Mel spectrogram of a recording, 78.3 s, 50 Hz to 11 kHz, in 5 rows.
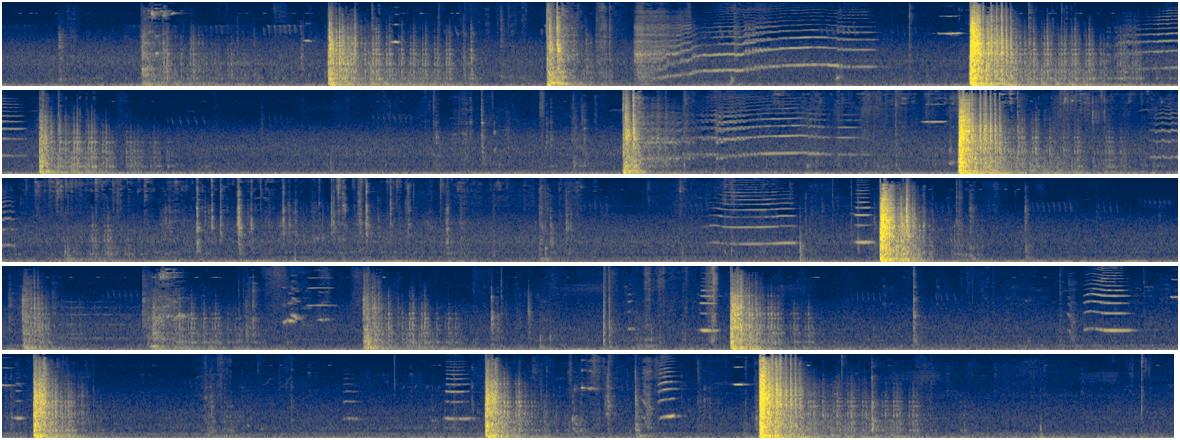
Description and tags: BIG WOODEN DOORS WITH GLASS INSERTS
Big wooden doors of a greenhouse, orangery opening and closing. Recorded with SD 788t and MS Stereo mic Oktava MK-012 M/S
wooden, doors, open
